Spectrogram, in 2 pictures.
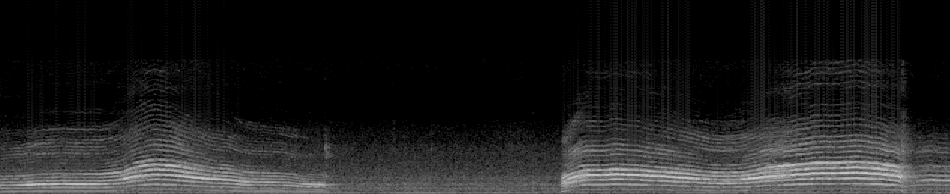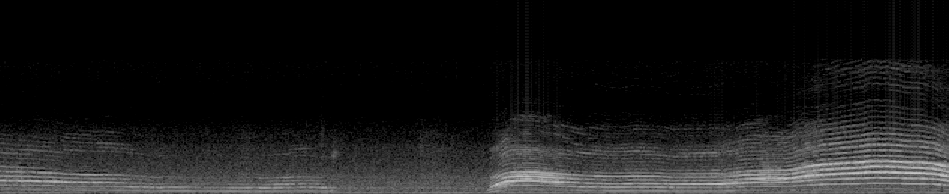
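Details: Fighting cats trade loud, drawn-out yowls that rise and fall in wavering arcs, three long bursts separated by lower moaning stretches and brief lulls, shrill and strained at their peaks.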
